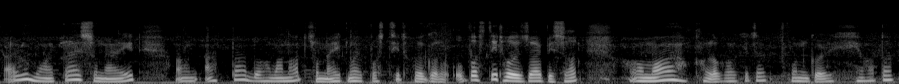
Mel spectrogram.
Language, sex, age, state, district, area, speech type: Assamese, male, 18-30, Assam, Charaideo, rural, spontaneous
